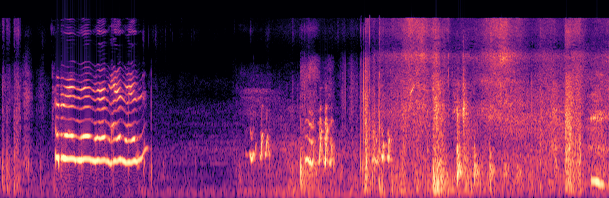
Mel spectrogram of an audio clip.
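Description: A person's warbling, high-pitched imitation of a turkey gobble, held for about a second, made to coax the turkeys into gobbling. It is followed by low rustling and a few short soft chirps.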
